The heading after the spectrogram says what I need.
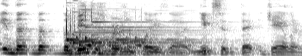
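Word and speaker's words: Yixlid: Yixit Jailer, that's how you pronounce it.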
